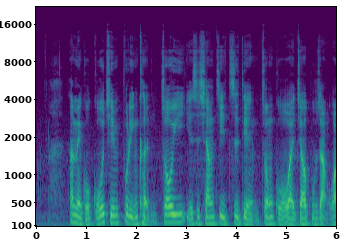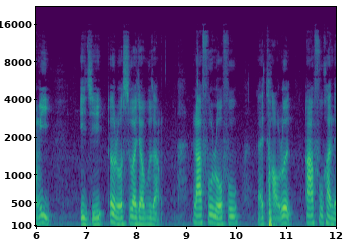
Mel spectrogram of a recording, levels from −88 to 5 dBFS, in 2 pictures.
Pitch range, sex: 115-135 Hz, male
